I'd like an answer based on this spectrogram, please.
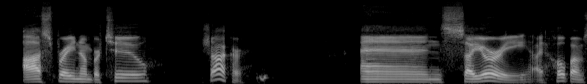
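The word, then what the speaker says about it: Syuri: number two shocker and sayori I hope I'm saying that right at number three might be Siri like Siri it could be like Siri but it's spelled s-y-u-r-i Mexico MVP Elijo Del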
